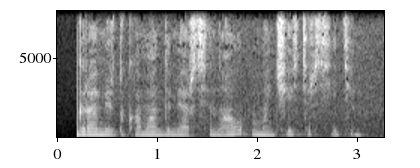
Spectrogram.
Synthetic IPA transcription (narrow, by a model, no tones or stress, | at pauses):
ɡɾamʲe̞ʐd̪ukʰomand̪amʲearsʲenalˠmanʲt͡ʃesʲtʲersʲit̪ʲʰi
